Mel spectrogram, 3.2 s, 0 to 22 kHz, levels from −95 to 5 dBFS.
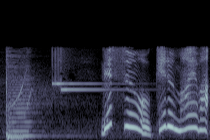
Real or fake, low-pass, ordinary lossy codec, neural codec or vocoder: real; 5.4 kHz; none; none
